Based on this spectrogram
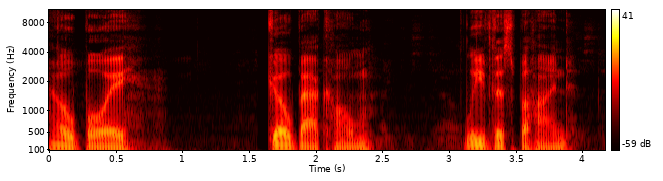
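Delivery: muttered quietly under the breath. A player speaks in character to a hesitant man, muttered under breath. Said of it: "under my breath".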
